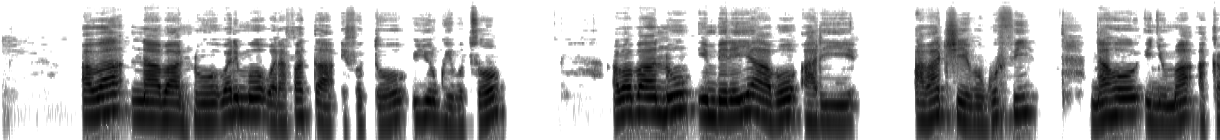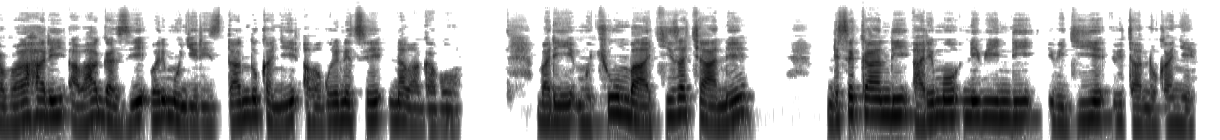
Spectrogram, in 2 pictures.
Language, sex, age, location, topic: Kinyarwanda, male, 18-24, Huye, health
